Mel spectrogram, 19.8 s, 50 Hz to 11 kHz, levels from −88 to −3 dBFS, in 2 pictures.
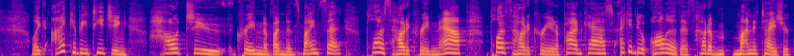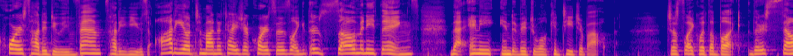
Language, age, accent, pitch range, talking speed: English, 40-59, American, 170-215 Hz, 195 wpm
